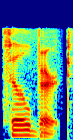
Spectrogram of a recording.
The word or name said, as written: filbert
